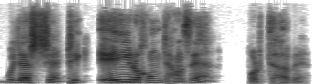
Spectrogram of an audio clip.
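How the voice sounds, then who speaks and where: A man teaching Quran reading, slowly spelling out letters and vowel marks and often checking that his students follow. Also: a little high, sing-song, no echo, muffled recording. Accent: Bangladeshi Bengali. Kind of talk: slow spelled-out recitation lesson.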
